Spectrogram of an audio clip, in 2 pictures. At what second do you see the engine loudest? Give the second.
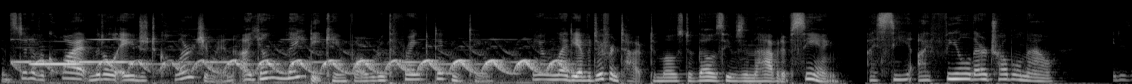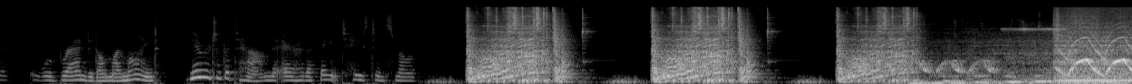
18 s.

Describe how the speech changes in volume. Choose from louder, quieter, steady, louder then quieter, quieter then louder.
quieter.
